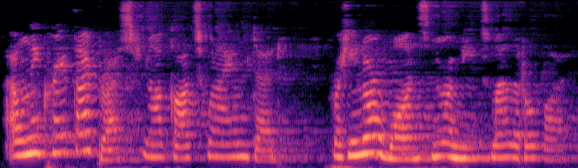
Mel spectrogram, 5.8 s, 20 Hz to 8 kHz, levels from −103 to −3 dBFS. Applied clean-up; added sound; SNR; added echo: none; none; none; reverberation time 1.7 s.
